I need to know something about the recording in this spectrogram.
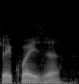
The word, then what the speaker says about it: Rayquaza: Okay, it's Rayquaza.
